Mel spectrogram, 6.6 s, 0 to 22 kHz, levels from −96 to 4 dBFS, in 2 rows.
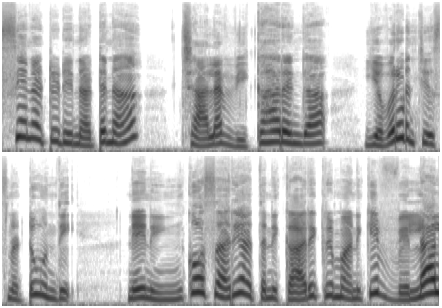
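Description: Speech with compressed frames skipped at 3.03 s, between "నటన చాలా వికారంగా ఎవరో" and "చేసినట్టు ఉంది నేను": about half a second, roughly seven frames of about 85 ms each, never plays.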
